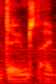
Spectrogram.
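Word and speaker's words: Domesday: Ironically, um, uh, it's it's pronounced the Doomsday Book. That's just how it's pronounced.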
